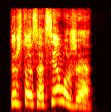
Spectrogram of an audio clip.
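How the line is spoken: Yelling. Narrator (Russian): заорал

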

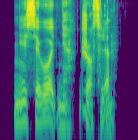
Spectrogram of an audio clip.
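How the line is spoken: Hoarse. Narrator (Russian): хрипло произнес

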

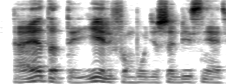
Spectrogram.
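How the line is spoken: Convict's snort. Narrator (Russian): хмыкнул каторжник

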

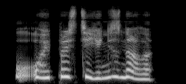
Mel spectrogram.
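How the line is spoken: Frightened squeak. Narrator (Russian): испуганно пискнула Джейна

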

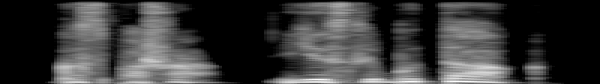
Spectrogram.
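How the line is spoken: Whisper. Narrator (Russian): прошептала

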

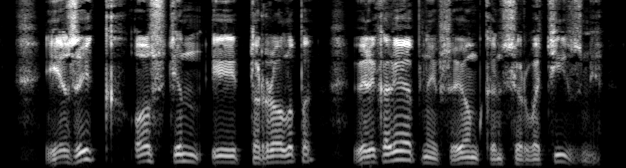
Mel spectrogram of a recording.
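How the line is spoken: Toothless mumble. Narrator (Russian): прошамкал Форд

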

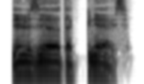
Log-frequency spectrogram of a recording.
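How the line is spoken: Grumbled reply. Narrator (Russian): проворчал в ответ Николай

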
